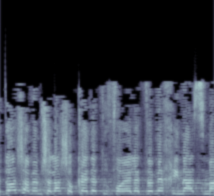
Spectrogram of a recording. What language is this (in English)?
Hebrew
